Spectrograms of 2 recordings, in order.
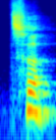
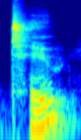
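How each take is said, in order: First: The word has a reduced schwa vowel. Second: The word has a full vowel. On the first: "so that becomes t" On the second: "the O at the end of to"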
